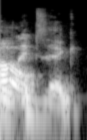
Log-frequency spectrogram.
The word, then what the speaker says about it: Leipzig: Columbus, is this not Lice Pig? Are we doing Red Bulls Lice Pig or New York? – You're mispronouncing Leipzig.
